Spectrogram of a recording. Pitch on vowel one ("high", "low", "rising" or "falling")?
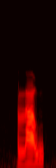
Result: rising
